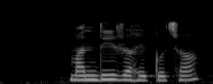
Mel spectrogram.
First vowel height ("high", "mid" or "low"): mid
